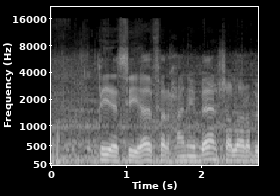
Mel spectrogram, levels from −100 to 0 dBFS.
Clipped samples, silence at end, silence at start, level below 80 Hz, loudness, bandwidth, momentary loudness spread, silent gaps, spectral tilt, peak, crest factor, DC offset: under 0.1%; 0 s; 0 s; -48 dBFS; -24 LUFS; 15.5 kHz; 9 LU; none; -6.5 dB/octave; -10 dBFS; 14 dB; under 0.1%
